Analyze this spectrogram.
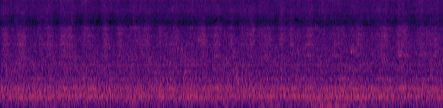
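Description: Steady running noise of aquarium equipment: a pump's low hum with a hiss of moving water and air.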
